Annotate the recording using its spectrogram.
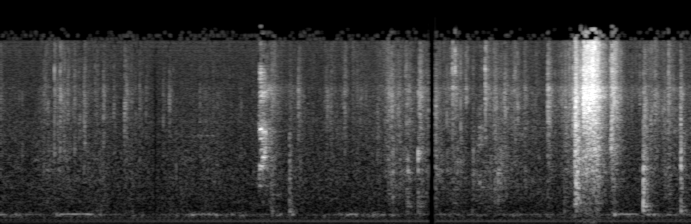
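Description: Gift wrapping paper rustling and tearing as a present is unwrapped, with a loud rip near the end, over a steady low hum.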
